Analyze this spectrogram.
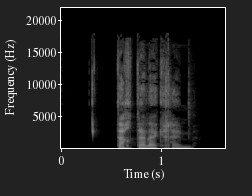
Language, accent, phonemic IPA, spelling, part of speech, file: French, France, /taʁt a la kʁɛm/, tarte à la crème, noun, LL-Q150 (fra)-tarte à la crème.wav
- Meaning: 1. custard pie 2. a cliché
